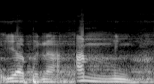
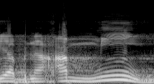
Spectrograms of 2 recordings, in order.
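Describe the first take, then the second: First: The word ends in a short i vowel. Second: The word ends in a long i vowel. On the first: "ya-nya dibuang, mimnya dikasrah" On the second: "ya'nya dipakai dan sukun"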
